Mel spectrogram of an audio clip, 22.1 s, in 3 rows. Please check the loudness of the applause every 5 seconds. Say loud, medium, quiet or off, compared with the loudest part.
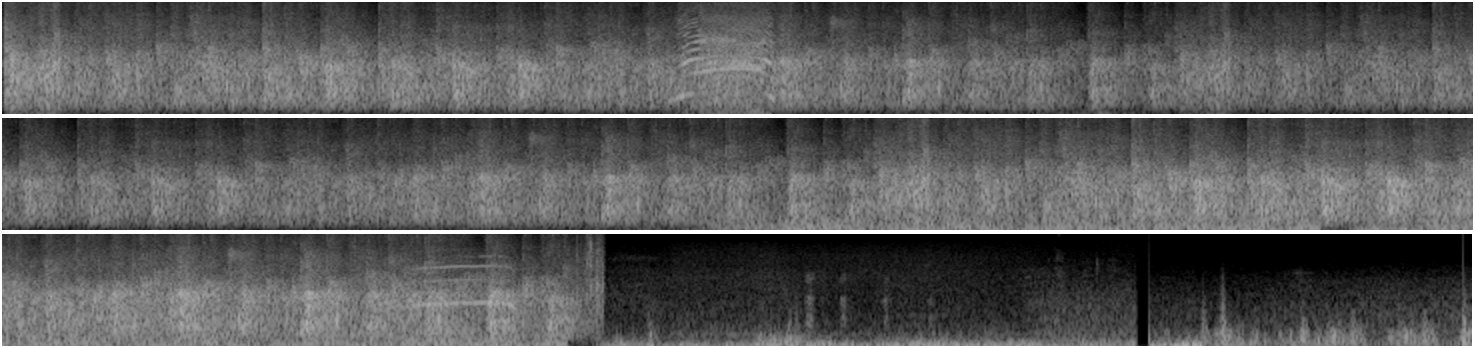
loud, medium, loud, loud, off.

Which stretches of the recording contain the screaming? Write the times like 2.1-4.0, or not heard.
3.3-4.0, 16.8-17.4.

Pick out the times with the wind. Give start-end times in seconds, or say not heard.
10.8-22.0.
